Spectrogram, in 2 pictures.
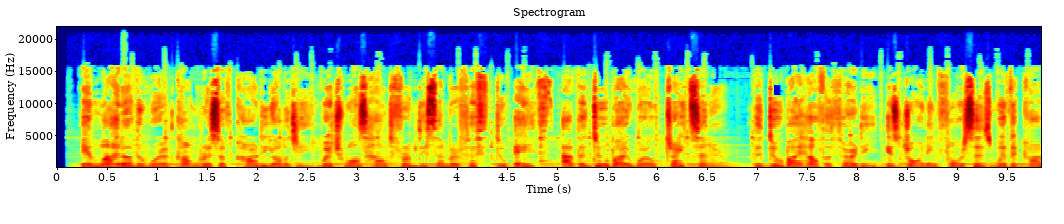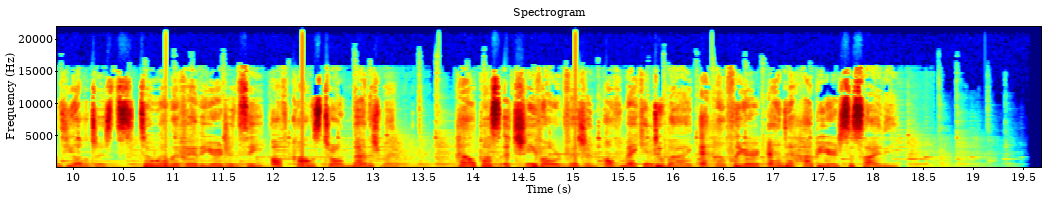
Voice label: انجليزي

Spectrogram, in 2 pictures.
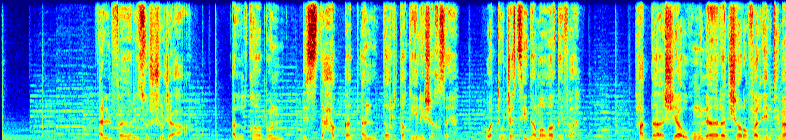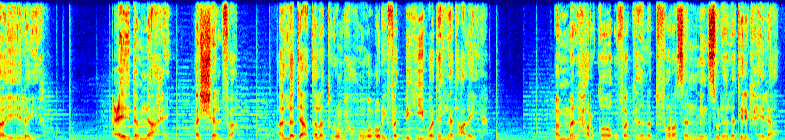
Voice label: تسجيل حلقات تلفزيونية وثائقية

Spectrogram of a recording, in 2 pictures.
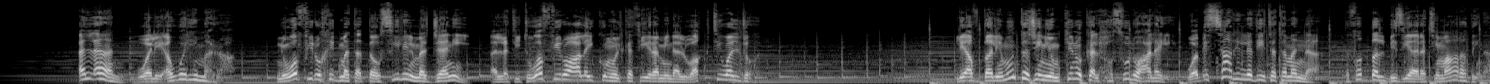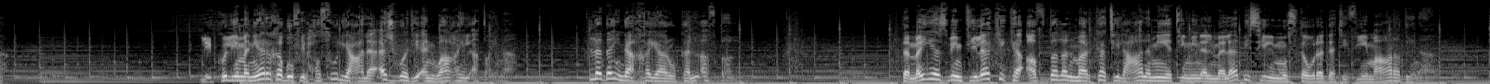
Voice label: إعلانات بأساليب منوعة

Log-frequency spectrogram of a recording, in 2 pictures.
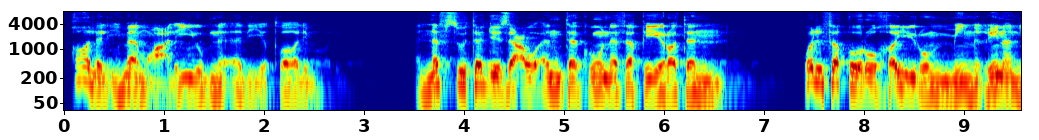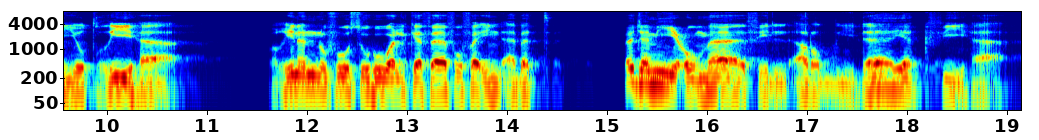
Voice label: شعر; علي بن أبي طالب

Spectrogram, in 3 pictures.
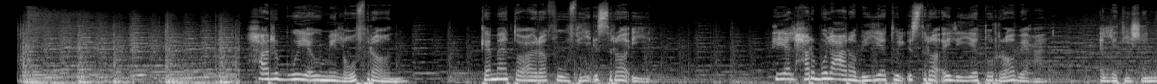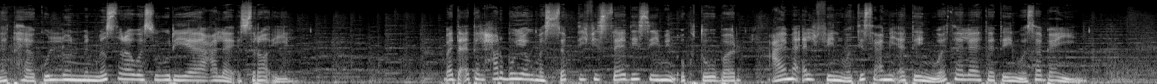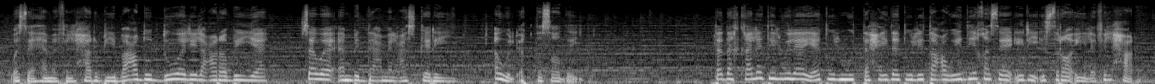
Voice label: وثائقي

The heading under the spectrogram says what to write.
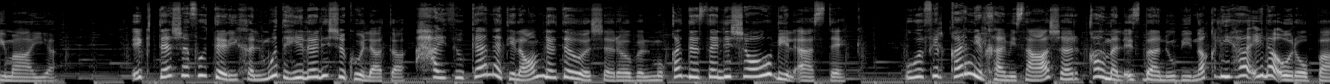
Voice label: وثائقي الشوكولاتة كامل

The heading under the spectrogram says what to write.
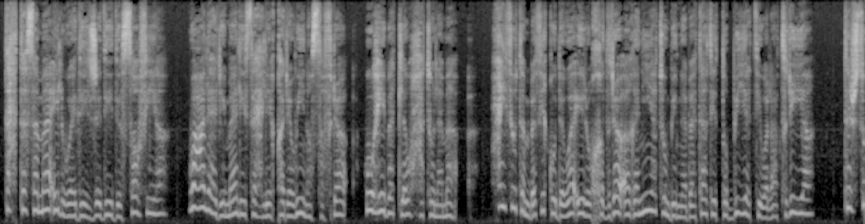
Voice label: تعليق صوتي; لصالح مزرعة نماء

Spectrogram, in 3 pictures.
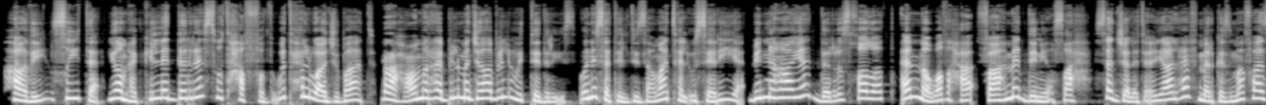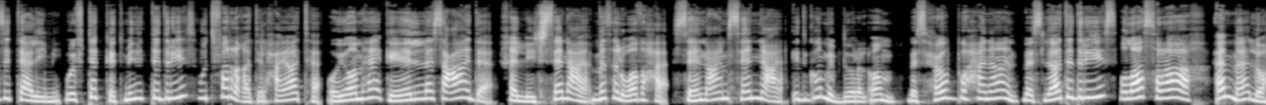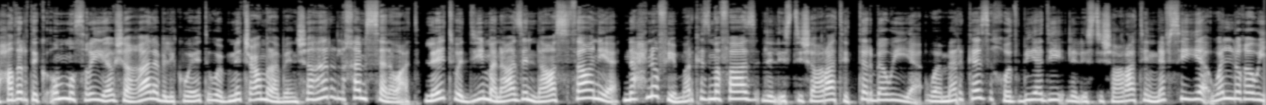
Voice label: كويتي رسمي; مركز مفاز

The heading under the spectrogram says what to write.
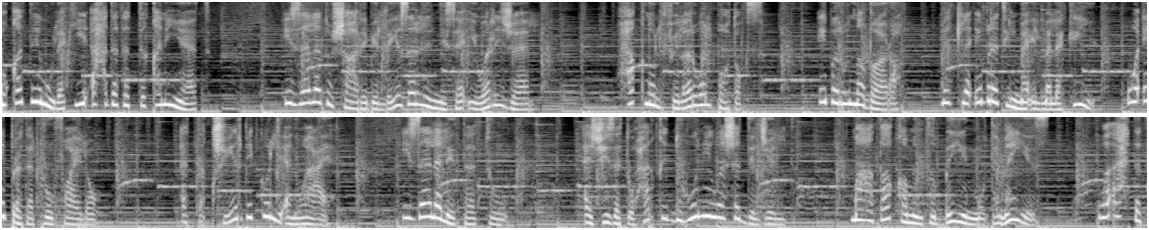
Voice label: عيادات, معلقة صوتية بالفصحى والعامية المصرية

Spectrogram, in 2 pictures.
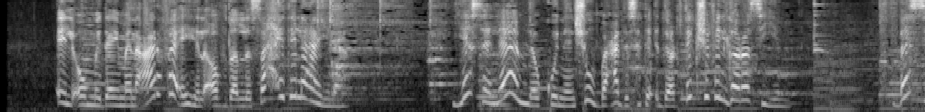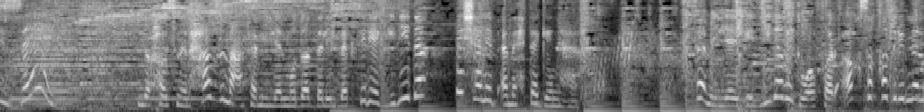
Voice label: اعلان; فاميليا

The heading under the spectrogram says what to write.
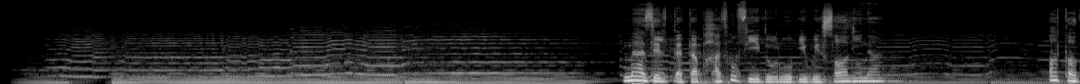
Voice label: شعر; متنفس

